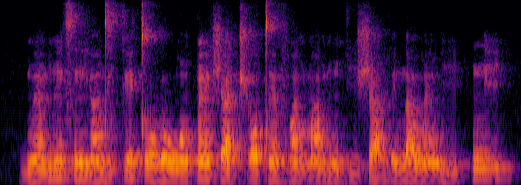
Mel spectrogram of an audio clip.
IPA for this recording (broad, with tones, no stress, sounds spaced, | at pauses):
b ɛ̃˧ b ĩ˦ s ĩ˧ j ã˨ d i˨˦ k e˦˨ t o˨ l o˧ w ɔ̃˧ k͡p ɛ̃˦ ʃ a˦˨ d͡ʒ ɔ˨˦ t ɛ̃˧ f ã˧ m ã˨ m ĩ˨˦ k i˦ ʃ a˦ b e˧ n a˧ w ɛ̃˧ w i˦ | n i˦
